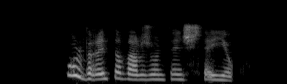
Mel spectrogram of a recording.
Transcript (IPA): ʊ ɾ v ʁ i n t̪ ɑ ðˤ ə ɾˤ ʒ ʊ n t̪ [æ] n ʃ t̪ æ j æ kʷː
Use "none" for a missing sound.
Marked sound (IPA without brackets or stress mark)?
æ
